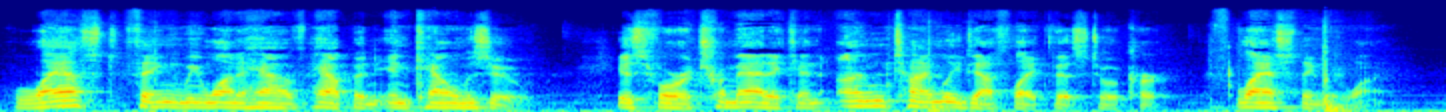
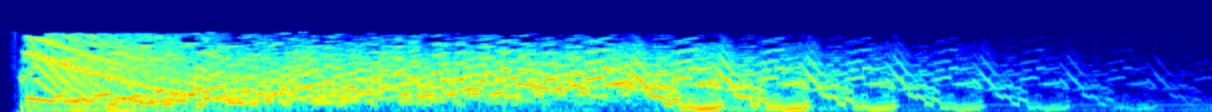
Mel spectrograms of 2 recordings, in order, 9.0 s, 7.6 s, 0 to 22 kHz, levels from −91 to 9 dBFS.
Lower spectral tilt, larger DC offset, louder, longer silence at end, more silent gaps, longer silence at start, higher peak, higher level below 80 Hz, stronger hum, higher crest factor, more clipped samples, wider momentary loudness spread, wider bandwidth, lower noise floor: about the same, -4 dB/octave vs -3.5 dB/octave; neither; second, -25 LUFS vs -18 LUFS; second, 0.05 s vs 1.45 s; neither; about the same, 0.1 s vs 0.1 s; second, -8 dBFS vs -4 dBFS; second, -48 dBFS vs -38 dBFS; neither; about the same, 18 dB vs 16 dB; neither; second, 12 LU vs 15 LU; first, 16.5 kHz vs 8 kHz; second, -48 dBFS vs -58 dBFS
